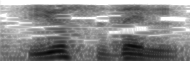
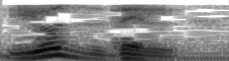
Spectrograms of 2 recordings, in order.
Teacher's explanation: والإبدال أعني إبدال الزاء من السين جائز · Shown in: second take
